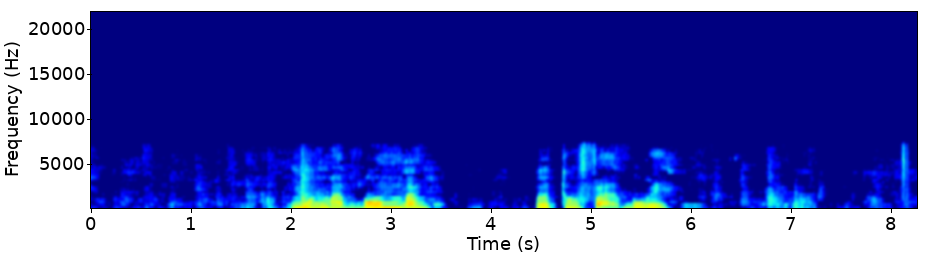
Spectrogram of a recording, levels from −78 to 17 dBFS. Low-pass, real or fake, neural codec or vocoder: 7.2 kHz; real; none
